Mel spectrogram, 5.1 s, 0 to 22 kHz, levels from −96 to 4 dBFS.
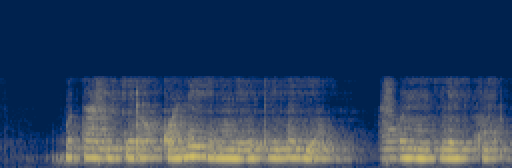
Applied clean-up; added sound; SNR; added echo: neural separator model SepFormer DNS4.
